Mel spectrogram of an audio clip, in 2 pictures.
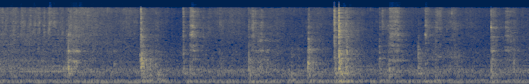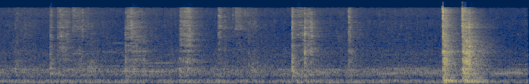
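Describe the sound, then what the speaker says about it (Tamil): A vegetable pickle with oil and food vinegar bubbles and sizzles in a pan on the stove, with steady low frying hiss and repeated sharp scrapes and clinks of a spoon stirring against the metal, loud and close. "இப்போ கொதி வர ஆரம்பிச்சாச்சுங்க"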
